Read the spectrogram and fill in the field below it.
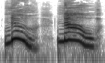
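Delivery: put-on high, loud little boy insisting; stubborn boy. A narrator's reading. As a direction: dig in like a stubborn child.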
